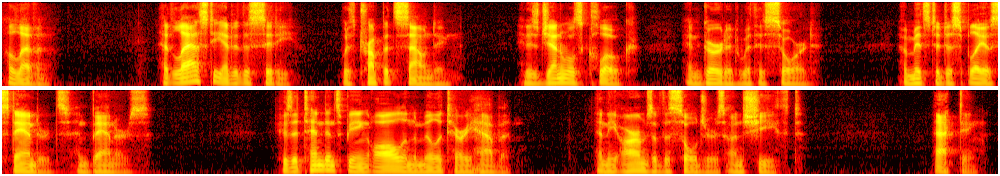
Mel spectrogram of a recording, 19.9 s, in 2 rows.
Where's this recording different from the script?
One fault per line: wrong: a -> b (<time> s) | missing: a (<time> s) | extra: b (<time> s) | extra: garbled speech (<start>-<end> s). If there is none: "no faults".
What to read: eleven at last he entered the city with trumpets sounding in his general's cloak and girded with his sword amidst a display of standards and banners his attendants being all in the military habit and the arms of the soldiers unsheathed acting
no faults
